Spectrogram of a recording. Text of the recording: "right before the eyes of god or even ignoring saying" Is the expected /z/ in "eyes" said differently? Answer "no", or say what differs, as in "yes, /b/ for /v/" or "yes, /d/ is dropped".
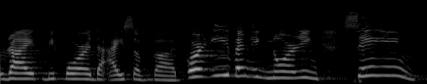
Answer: yes, /s/ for /z/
